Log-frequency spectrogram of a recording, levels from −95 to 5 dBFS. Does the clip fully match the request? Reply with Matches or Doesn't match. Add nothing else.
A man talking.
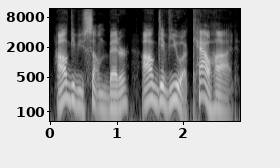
Matches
